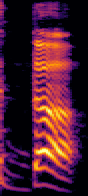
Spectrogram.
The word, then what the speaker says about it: the: THE এই আর্টিকেলটা যখন কোনো কনসোনেন্টের আগে বসে তখন এর উচ্চারণ হয় দ্য। ঠিক THUH এর মতো দ্য, দ্য উচ্চারণ হয়।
